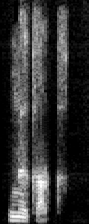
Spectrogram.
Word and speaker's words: Nukak: E lei riporta la domanda di un membro di Nukak, si pronuncia così il nome della popolazione? – Sì, è più o meno un po' difficile, ma sarebbe una specie di nasale, Nukak.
